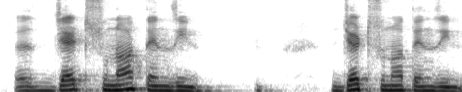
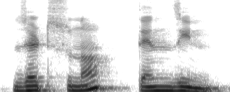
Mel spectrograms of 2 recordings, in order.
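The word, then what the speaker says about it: Jetsunma Tenzin: मिला है तेंजिन को, जेटसुना तेंजिन, इसको इस तरीके से ही पढ़ेंगे, प्रोनाउंस करेंगे, ठीक है, जेटसुना तेंजिन।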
